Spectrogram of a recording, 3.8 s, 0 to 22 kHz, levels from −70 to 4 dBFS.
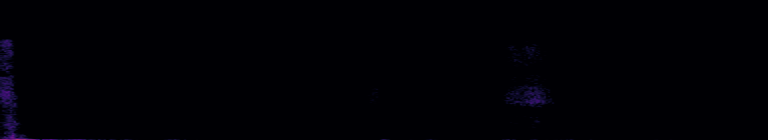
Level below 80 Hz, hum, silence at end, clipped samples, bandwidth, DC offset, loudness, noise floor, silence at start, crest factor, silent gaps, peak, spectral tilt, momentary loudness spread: -60 dBFS; none; 0.45 s; under 0.1%; 16 kHz; under 0.1%; -52 LUFS; under -90 dBFS; 0 s; 24 dB; none; -30 dBFS; -4 dB/octave; 19 LU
